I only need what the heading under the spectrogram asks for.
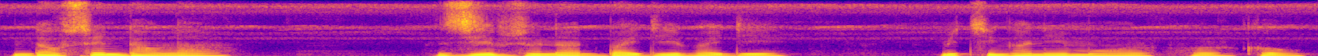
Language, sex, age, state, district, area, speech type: Bodo, male, 18-30, Assam, Chirang, rural, spontaneous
